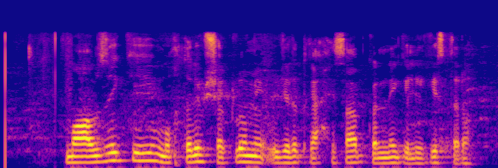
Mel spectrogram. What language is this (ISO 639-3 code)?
urd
